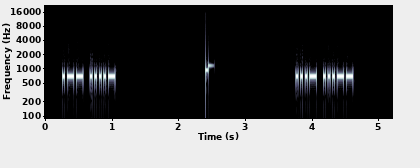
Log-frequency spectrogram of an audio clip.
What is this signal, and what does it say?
Morse code, heard as a keyed tone, about 36 wpm, 700 Hz. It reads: W4 V3
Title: Single-Letter Single-Number 35wpm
